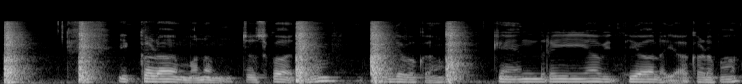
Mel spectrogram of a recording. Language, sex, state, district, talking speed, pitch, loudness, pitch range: Telugu, male, Andhra Pradesh, Annamaya, 65 wpm, 120 Hz, -23 LUFS, 110-130 Hz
